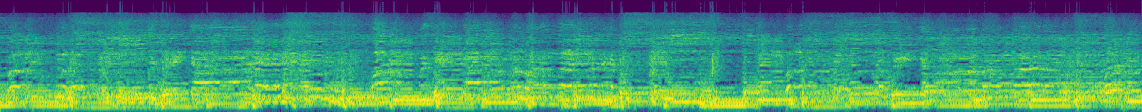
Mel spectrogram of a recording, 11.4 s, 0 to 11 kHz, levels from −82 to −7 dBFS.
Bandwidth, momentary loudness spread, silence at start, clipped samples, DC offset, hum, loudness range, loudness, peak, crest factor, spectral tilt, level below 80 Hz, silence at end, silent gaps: 8.2 kHz; 2 LU; 0 s; 0.3%; under 0.1%; none; 1 LU; -10 LUFS; 0 dBFS; 10 dB; -6.5 dB/octave; -42 dBFS; 0 s; none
